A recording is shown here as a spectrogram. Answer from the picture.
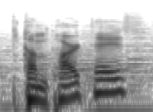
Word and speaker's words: Compartés: in that segment about another chocolate brand um compartes am I saying it right yeah okay brought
